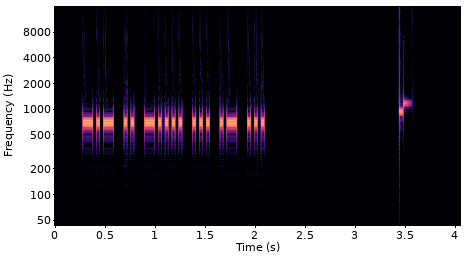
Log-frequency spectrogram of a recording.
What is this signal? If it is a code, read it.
Morse code, heard as a keyed tone, about 34 wpm, 690 Hz. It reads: KI6SAS
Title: USA Call Signs - 6 Characters - 2x Character Spacing - 35wpm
